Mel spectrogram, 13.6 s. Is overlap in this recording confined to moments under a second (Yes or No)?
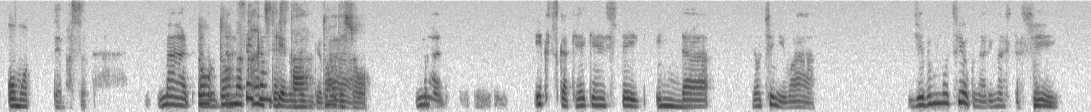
No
